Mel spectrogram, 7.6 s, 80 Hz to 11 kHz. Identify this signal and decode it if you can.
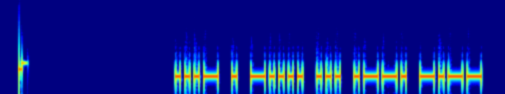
Morse code, heard as a keyed tone, about 17 wpm, 700 Hz. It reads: VE6SPY
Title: DXCC-100 Call Signs - 6 Characters - Repeated 2x - 17wpm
